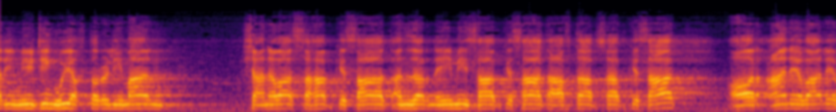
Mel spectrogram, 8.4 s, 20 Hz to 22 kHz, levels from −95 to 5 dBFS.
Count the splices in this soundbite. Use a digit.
0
